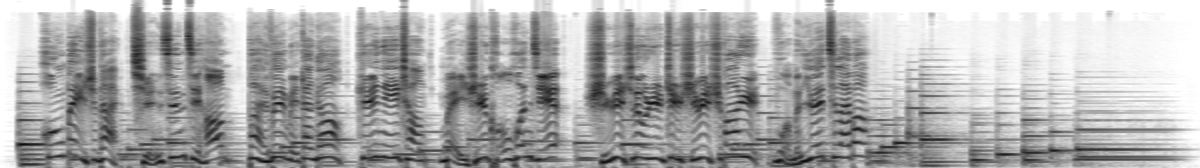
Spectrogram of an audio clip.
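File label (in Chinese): 【促销】男-时尚; 蛋糕; 百味美蛋糕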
